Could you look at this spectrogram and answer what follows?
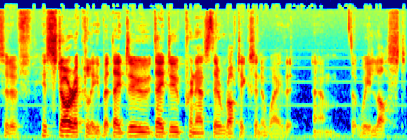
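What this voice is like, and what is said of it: Australian accent, slightly Irish-sounding. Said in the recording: “I've kind of had this weird sort of accent that's still an Australian accent. The vowels are all still Australian. It's just sort of fucked Australian... It sounds almost Irish.”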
